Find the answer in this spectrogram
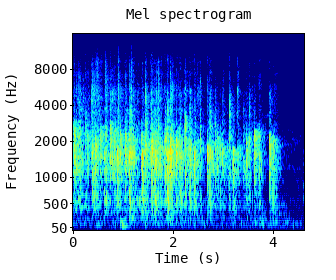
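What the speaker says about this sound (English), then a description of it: "Please give her a clap." A quiz audience applauds a contestant at a school inter-house nutrition and healthy lifestyle quiz. The clapping is dense and steady for about four seconds, then dies away.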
